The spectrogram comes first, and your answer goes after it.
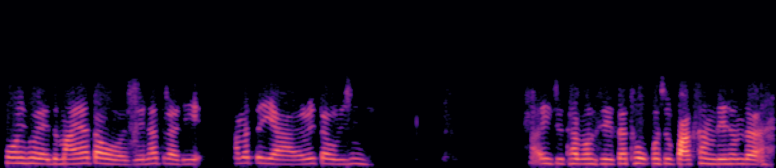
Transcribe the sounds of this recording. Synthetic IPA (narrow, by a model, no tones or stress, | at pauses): hojɦojadumajnatawɾazenatɾaɾi | ɐmɐtːɐjaɾojtawɾisiŋi | ɐ̰jsutʰabak̚setatʰok̚pɐsupak̚sʰaŋdesɔmdɐ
